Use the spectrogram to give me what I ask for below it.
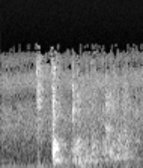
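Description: A door is opened: a soft click followed by a louder thud, then a lingering rough, rustling noise.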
